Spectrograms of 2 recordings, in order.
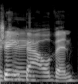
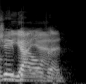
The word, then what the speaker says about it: J Balvin: Tell me again. How do I say it? – J Balvin. B-A-L-V-I-N. – J Balvin.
